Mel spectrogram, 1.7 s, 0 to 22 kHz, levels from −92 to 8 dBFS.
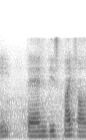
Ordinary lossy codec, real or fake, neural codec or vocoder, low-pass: none; fake; codec, 24 kHz, 0.5 kbps, DualCodec; 7.2 kHz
